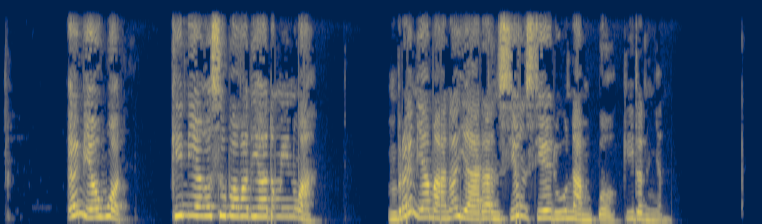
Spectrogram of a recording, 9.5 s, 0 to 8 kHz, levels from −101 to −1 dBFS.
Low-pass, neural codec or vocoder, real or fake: 7.2 kHz; none; real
